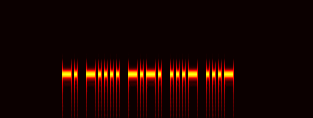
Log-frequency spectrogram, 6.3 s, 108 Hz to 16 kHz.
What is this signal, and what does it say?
Morse code, heard as a keyed tone, about 20 wpm, 700 Hz. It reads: N6CVV
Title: Speed Racing - USA Call Signs 17wpm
